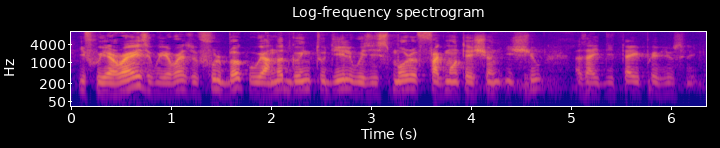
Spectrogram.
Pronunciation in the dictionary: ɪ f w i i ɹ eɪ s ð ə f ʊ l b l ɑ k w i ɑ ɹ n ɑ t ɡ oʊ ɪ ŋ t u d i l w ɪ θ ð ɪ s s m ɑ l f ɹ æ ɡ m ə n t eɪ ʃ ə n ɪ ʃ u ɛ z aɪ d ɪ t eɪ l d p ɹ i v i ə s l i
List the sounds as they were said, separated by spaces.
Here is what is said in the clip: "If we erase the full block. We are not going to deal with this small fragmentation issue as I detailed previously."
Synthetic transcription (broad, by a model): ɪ f w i i ɹ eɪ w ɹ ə f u l b ɑ k w i ɑ ɹ n ɑ t ɡ oʊ ɪ ŋ t u d i l w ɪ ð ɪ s s m ɑ l f ɹ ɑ ɡ m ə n t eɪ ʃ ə n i ʃ u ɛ z aɪ d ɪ t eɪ l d p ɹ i v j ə s l i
